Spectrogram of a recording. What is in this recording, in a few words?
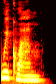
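"wigwam", British English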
